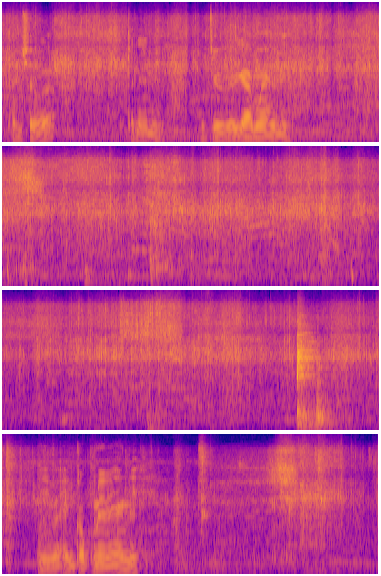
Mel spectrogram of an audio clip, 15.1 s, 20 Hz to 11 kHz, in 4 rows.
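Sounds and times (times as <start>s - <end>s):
honeycomb sticky crackles: 0.0s - 15.0s
plastic bag rustling: 0.0s - 15.0s.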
